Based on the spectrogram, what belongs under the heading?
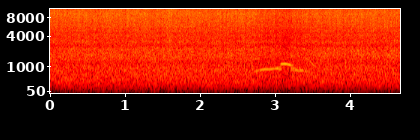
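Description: Stream water rushing over rocks, a steady even noise. A short pitched call rises and falls about three seconds in.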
